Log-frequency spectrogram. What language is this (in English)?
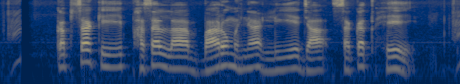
Chhattisgarhi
